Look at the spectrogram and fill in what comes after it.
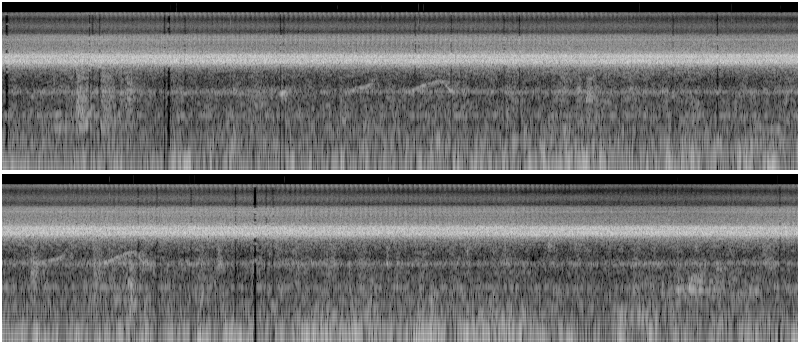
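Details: Cicadas in chorus keep up a loud, unwavering electric-sounding whine. Faint short rising chirps from another creature appear now and then beneath the drone.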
